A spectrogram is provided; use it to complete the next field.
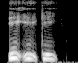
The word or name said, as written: EEG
